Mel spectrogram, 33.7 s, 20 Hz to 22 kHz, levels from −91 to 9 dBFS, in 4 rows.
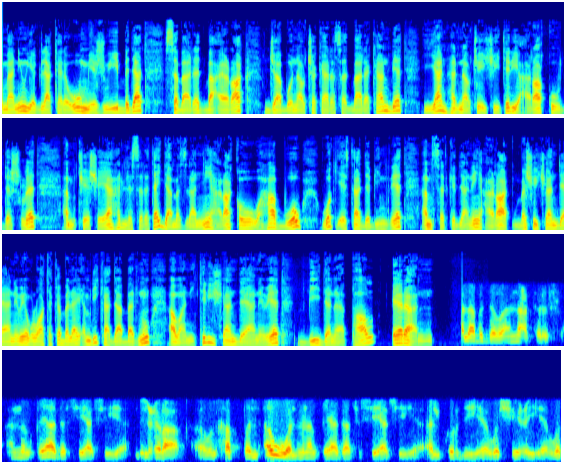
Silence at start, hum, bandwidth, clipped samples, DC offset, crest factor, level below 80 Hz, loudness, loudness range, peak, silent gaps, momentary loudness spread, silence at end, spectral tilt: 0 s; none; 11.5 kHz; under 0.1%; under 0.1%; 22 dB; -56 dBFS; -23 LUFS; 4 LU; -2 dBFS; none; 12 LU; 0 s; -6.5 dB/octave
